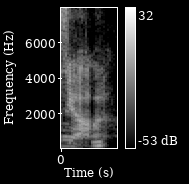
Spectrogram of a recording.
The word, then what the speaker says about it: Damiana: I heard that correct me how to pronounce this, Damiana or whatever is a Damiana. natural aphrodisiac. Yes, Damiana. Yeah, it's Damiana.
